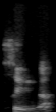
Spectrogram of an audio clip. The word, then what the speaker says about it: เสื้อ: ฟัง ทรัพย์ 1 ครั้ง ซิ สอ เรือ เสือ เสีย ไม้ โท โอ เสื้อ เด็ก ๆ ลอง สะกด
